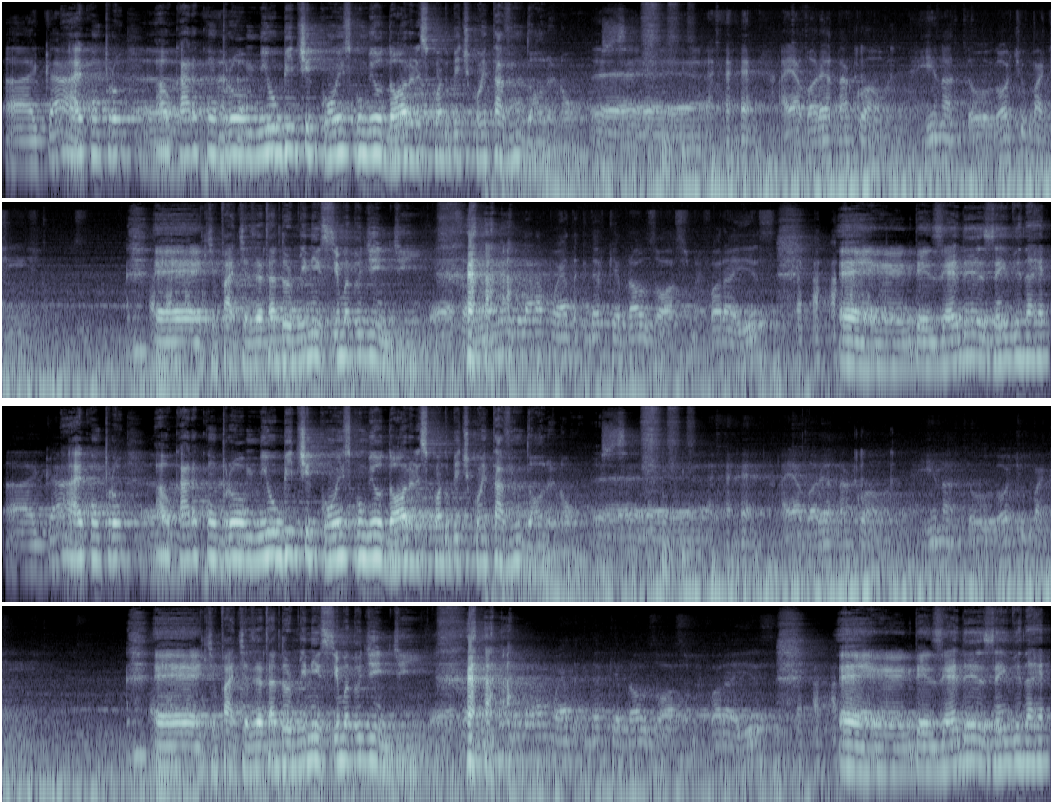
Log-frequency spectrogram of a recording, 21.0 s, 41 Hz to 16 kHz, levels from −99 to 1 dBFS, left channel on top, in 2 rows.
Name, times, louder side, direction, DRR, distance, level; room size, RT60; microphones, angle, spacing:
voice 1, 0.0-0.8 1.3-2.5 5.9-10.9 11.8-12.2 14.7-18.9, left 3 dB, 85° left, 7 dB, 0.6 m, -36 dB
voice 2, 0.6-5.9 6.4-6.5 11.7-15.6 18.3-18.5 18.9-20.9, right 1 dB, 10° right, 8 dB, 0.4 m, -27 dB
sound 1, 4.8-18.6, equal, 50° left, 1.0 m, -39 dB
13.0 x 5.1 x 7.1 m, 2.9 s
head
